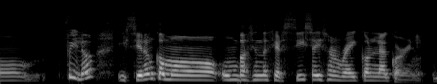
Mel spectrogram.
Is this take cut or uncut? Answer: cut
